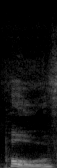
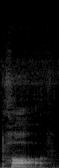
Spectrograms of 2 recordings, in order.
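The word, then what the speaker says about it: pauvre: use for poor and internationally you might pronounce it morse pov or pover but we would just pronounce it paul and we use paul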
